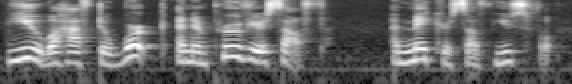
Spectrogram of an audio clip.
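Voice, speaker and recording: A woman's voice: mid-range voice, brisk, gravelly, warm tone. A woman voicing a cold, stern headmistress who speaks sharply to a child. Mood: severe. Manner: stern, cutting.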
